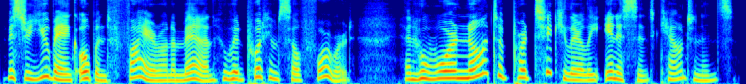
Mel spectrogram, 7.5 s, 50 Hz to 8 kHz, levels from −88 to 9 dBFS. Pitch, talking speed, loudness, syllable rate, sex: 230 Hz, 160 wpm, -19 LUFS, 5.1 syllables/s, female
